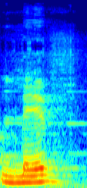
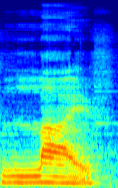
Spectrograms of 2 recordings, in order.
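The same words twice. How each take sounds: First: The vowel sounds like 'ih'. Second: The vowel sounds like 'eye'. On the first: The speaker calls it wrong. "not live" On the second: The speaker calls it right. "Notice the pronunciation of this is live"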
